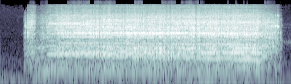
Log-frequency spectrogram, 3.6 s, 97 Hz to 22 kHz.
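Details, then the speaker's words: Chezhiku CZK-6604 car vacuum cleaner powered from the lighter socket: motor spins up to a harsh, raspy scraping whine, then stops; improperly fitted filter probably let dust inside, fan scraping against housing. "works okay, some other times it just makes some strange noises, because probably it has some dust inside, and probably is messing up something inside the motor or something like that."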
